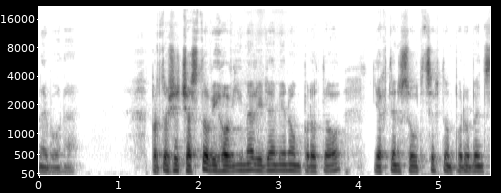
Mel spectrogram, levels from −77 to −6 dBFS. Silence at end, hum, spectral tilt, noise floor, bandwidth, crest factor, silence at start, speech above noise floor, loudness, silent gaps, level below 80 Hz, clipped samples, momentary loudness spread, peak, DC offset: 0 s; none; -5 dB/octave; -67 dBFS; over 20 kHz; 20 dB; 0 s; 44 dB; -23 LUFS; none; -58 dBFS; under 0.1%; 13 LU; -4 dBFS; under 0.1%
